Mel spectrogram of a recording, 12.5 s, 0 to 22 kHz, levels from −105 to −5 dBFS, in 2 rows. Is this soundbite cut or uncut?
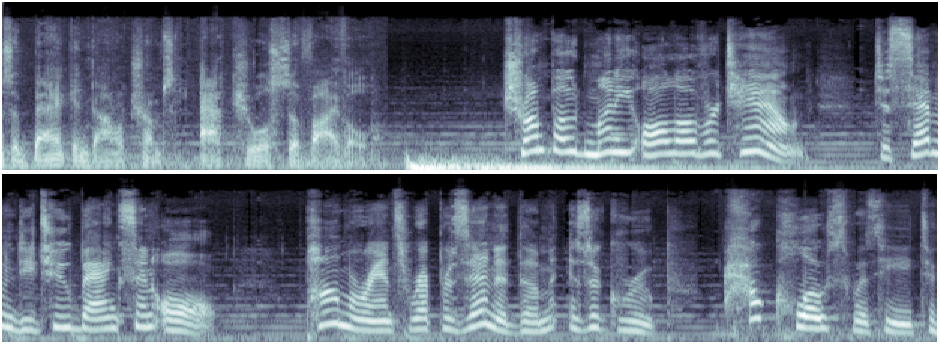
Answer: cut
